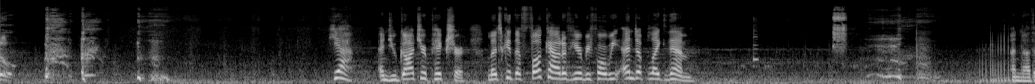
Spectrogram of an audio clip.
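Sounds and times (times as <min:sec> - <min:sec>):
speech: 0:00.0 - 0:00.2, 0:03.3 - 0:07.0, 0:10.1 - 0:10.3
man coughing in harsh bursts: 0:00.0 - 0:01.8, 0:08.6 - 0:09.5.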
